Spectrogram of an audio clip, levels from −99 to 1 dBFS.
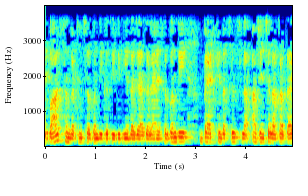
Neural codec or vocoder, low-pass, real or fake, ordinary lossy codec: none; 3.6 kHz; real; none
